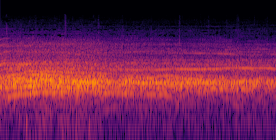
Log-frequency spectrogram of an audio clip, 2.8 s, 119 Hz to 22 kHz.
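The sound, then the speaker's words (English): A crowd of about 20,000 mostly young strikers at a rally on Wurundjeri country in Australia cheers and whoops in a steady, dense roar of many voices, loud and sustained for the whole stretch with scattered higher shouts poking through. “How massive this crowd is, everyone!”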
